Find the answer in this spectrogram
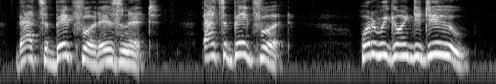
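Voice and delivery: terrified, frantic man's voice, high and panicked. Storyteller quotes a terrified british gentleman at night, retelling a panicked man. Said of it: "said in a panicked voice".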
